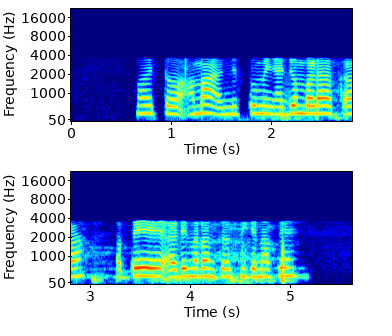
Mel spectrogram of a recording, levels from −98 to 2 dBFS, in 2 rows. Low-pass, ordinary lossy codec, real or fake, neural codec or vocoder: 3.6 kHz; none; fake; autoencoder, 48 kHz, 128 numbers a frame, DAC-VAE, trained on Japanese speech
